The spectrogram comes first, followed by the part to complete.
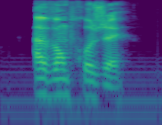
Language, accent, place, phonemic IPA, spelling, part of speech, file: French, France, Lyon, /a.vɑ̃.pʁɔ.ʒɛ/, avant-projet, noun, LL-Q150 (fra)-avant-projet.wav
- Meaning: draft (first stages of a project)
